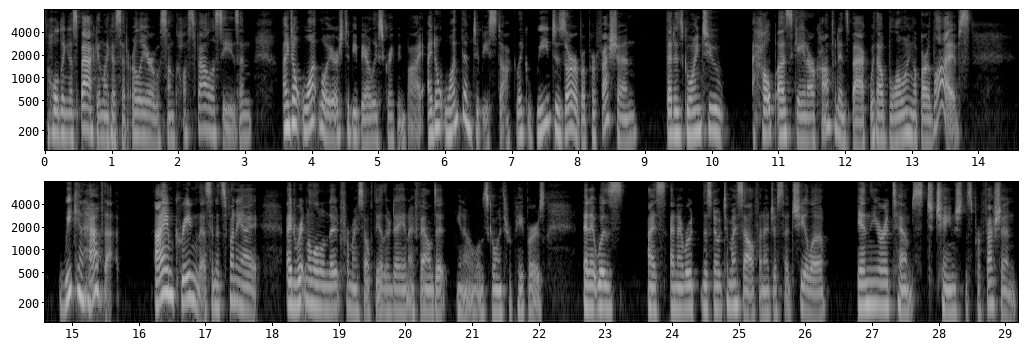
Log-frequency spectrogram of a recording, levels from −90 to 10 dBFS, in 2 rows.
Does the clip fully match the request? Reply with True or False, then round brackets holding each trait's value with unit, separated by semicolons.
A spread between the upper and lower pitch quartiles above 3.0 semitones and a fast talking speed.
True (3.4 semitones; 215 wpm)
